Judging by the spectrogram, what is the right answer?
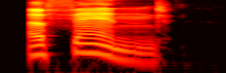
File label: "offend", voice, spelling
